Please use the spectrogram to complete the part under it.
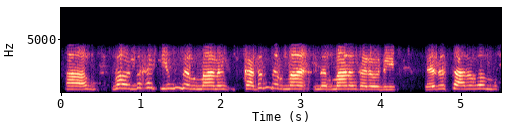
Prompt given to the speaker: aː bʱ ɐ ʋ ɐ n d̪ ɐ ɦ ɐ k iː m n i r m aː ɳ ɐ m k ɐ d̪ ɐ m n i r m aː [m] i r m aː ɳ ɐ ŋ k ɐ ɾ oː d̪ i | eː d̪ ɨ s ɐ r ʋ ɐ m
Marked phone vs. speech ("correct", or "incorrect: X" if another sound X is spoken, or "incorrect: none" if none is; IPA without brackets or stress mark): incorrect: n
